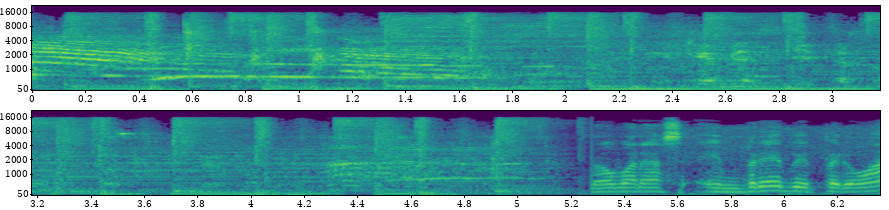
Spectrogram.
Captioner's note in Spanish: risas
